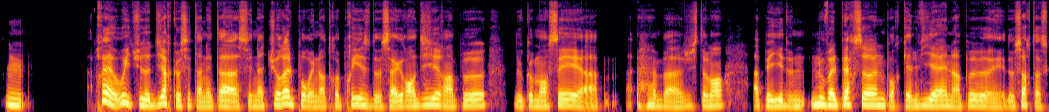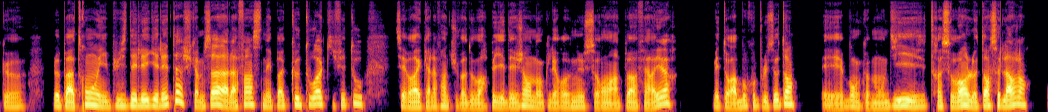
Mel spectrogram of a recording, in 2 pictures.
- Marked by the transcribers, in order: other background noise; laughing while speaking: "à"
- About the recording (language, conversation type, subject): French, advice, Comment gérez-vous la culpabilité de négliger votre famille et vos amis à cause du travail ?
